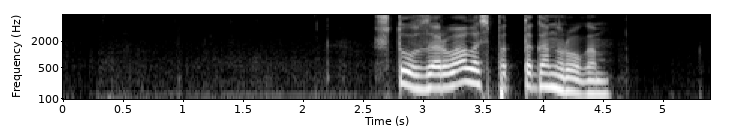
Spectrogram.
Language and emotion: Russian, neutral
